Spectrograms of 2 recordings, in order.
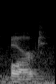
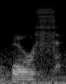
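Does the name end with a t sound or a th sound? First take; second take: t sound; th sound. First: The name ends with a t sound. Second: The name ends with a th sound. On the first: The speaker calls it right. "it's Bart" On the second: The speaker calls it wrong. "people, no"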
